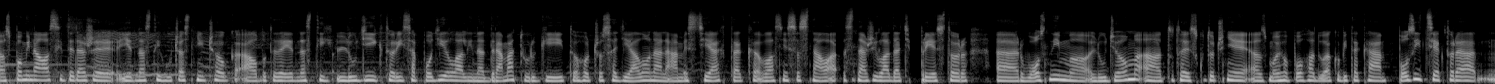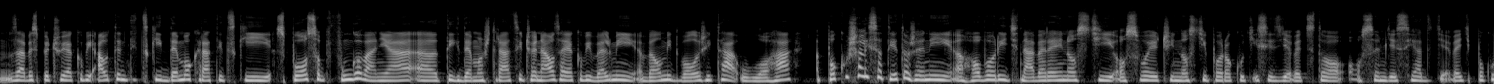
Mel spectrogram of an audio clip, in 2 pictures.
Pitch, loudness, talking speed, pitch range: 185 Hz, -23 LUFS, 150 wpm, 175-200 Hz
